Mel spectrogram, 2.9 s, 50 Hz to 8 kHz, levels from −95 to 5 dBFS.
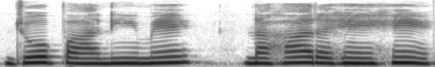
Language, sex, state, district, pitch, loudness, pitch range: Hindi, female, Madhya Pradesh, Bhopal, 230 Hz, -12 LUFS, 225-250 Hz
